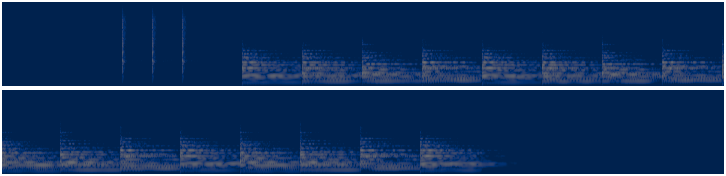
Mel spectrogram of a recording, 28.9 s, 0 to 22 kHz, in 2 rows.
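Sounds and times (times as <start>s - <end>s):
electric piano: 4.8s - 25.0s.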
